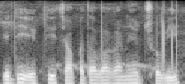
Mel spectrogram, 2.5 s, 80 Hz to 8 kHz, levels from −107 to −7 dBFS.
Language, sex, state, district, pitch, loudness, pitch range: Bengali, male, West Bengal, Alipurduar, 110 Hz, -17 LUFS, 105-120 Hz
